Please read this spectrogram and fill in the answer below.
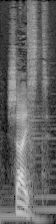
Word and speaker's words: Scheiße: Scheist. Good pronunciation, by the way.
